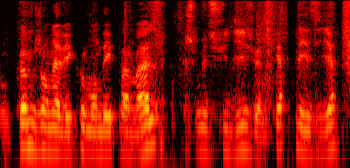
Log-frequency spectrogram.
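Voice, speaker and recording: The man's voice is medium in pitch and somewhat breathy, and he keeps a moderate pace. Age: 20s. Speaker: window cleaning entrepreneur and YouTuber. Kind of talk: unboxing video, casual talk to camera. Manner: relaxed, with filler hesitations.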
